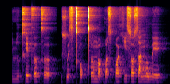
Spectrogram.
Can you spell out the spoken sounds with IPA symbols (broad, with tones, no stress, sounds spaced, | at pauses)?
ʎ u˨˦ kʰ e˦ pʼ ɤ˦˨ kʰ ɤ˨ | sʷ e˨ s kʰ ɔ˨ p tʰ ɤ˦ m o˨ qʷ ɛ˨ s qʷ ɯ˦ x i˦ s ɔ˦ s a˦ ŋ o˦ w e˦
